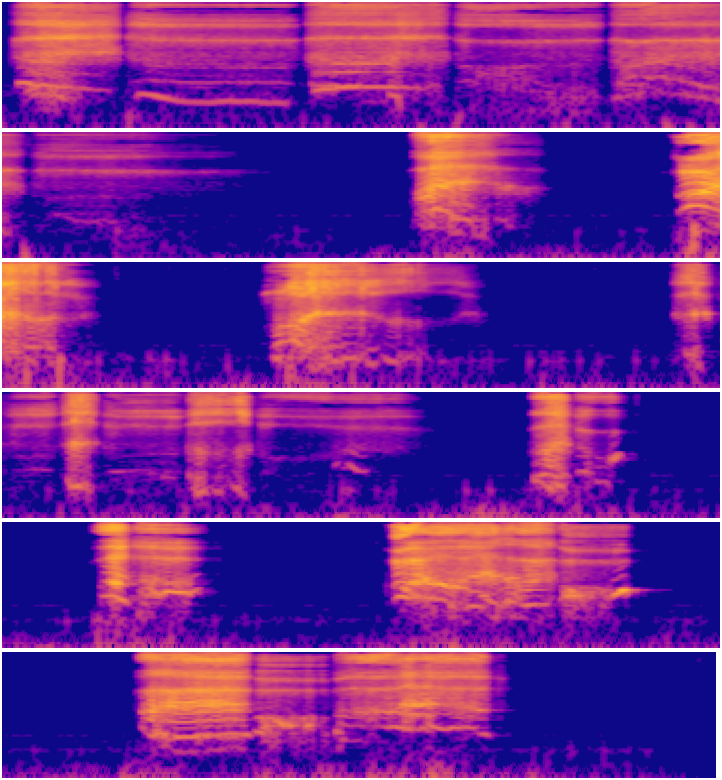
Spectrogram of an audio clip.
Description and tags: I was trying to mimic a zombie. The middle can sound a little gargled so listen to your own discretion if you happen to be eating. If you want, you can place a link into the comments of the work using the sound. Thank you.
